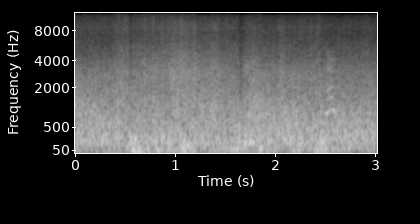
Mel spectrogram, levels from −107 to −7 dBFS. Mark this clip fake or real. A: real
